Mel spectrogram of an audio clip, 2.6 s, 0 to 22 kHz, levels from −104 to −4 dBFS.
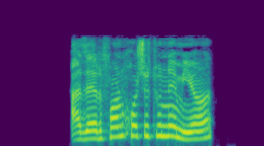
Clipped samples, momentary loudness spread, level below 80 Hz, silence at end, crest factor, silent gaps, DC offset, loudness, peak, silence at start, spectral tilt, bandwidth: under 0.1%; 6 LU; -64 dBFS; 0.55 s; 14 dB; none; under 0.1%; -16 LUFS; -2 dBFS; 0.7 s; -3 dB/octave; 7.8 kHz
